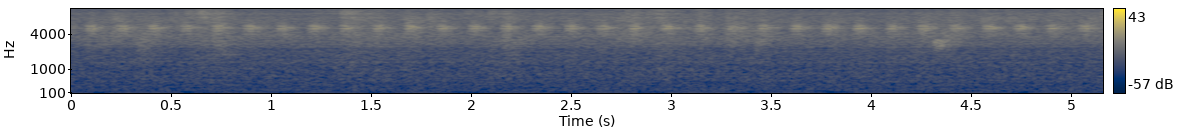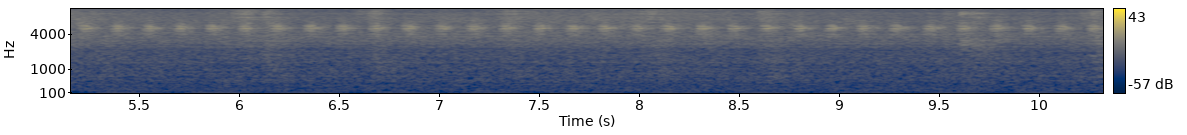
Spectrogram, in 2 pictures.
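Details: Male strawberry poison-dart frog of the 'Rio Guarumo' form, a kept frog, calling: a steady train of short, high buzzy chirps, about three per second, running throughout over a low constant hum.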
